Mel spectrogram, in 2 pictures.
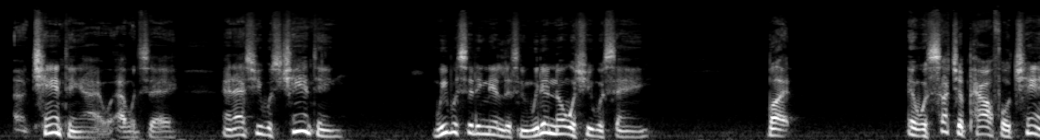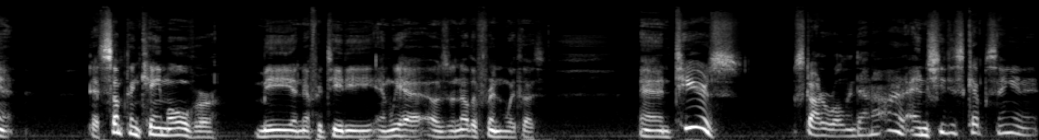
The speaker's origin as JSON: {"language": "English", "country": "United States", "said": "I'm from the United States of America"}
